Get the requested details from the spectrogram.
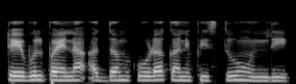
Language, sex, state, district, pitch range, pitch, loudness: Telugu, male, Telangana, Hyderabad, 185-200 Hz, 195 Hz, -20 LUFS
